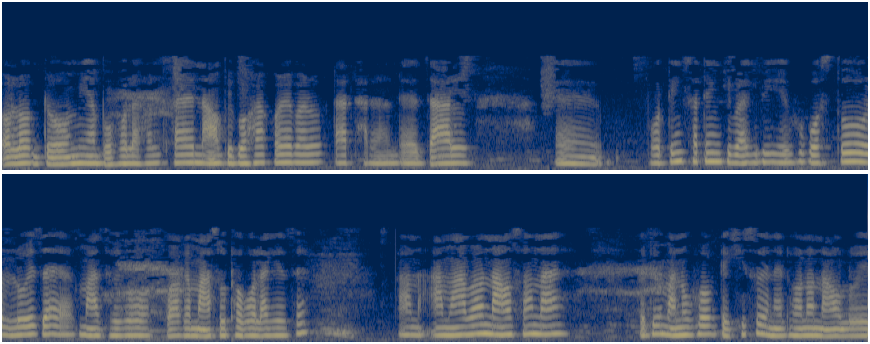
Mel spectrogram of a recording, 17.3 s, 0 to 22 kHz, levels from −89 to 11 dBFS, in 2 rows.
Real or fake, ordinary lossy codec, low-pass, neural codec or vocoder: real; MP3, 24 kbps; 7.2 kHz; none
